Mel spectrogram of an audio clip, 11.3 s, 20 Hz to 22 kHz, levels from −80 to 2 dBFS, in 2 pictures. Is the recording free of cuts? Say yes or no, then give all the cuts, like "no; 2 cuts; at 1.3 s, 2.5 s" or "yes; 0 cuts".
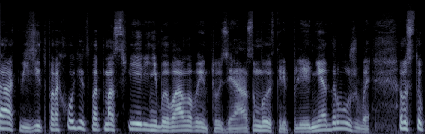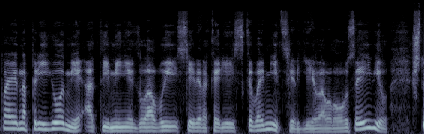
yes; 0 cuts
